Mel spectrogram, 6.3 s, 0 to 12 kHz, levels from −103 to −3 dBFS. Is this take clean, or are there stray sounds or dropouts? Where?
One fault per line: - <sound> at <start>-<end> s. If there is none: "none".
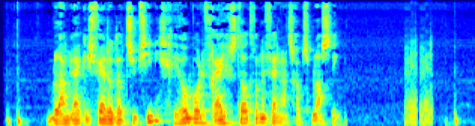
- laugh at 5.4-5.8 s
